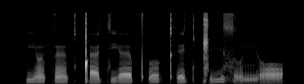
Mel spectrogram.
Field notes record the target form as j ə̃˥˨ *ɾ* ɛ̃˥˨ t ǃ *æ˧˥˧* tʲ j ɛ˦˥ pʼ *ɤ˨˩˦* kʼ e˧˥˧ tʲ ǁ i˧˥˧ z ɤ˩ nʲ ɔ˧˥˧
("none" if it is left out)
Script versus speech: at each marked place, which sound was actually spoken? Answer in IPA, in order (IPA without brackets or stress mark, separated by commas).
t, æ˨˦, ɤ˦˥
